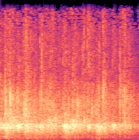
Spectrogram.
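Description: Audience applause in a downtown church gathering, a steady wash of many hands clapping at fairly low level, dense and continuous for a couple of seconds with no voices standing out.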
